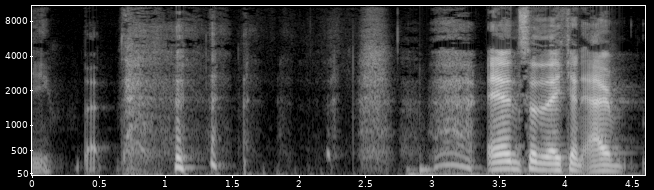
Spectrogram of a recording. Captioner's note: chuckling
